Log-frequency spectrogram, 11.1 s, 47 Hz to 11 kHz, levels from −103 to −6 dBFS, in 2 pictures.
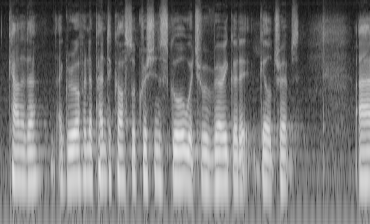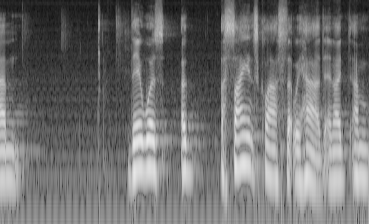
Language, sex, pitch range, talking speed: English, male, 135-180 Hz, 160 wpm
